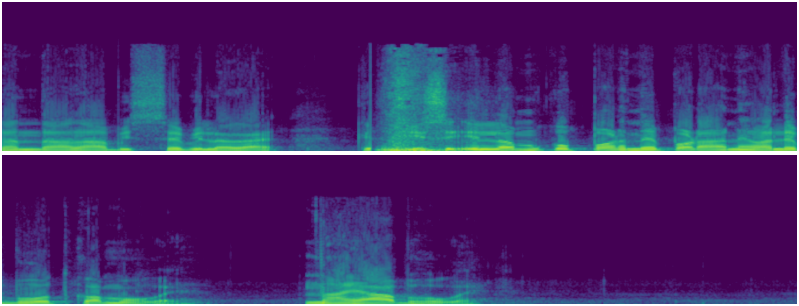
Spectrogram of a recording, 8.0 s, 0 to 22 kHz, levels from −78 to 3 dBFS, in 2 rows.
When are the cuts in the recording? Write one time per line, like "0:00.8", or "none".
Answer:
0:01.9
